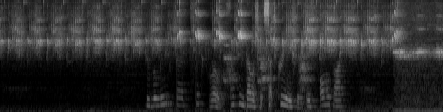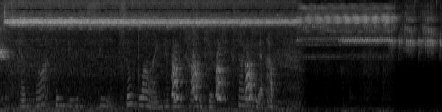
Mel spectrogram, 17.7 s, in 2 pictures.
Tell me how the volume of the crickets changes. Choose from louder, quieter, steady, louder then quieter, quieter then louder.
louder then quieter.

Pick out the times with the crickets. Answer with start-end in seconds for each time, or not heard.
0.0-17.6.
